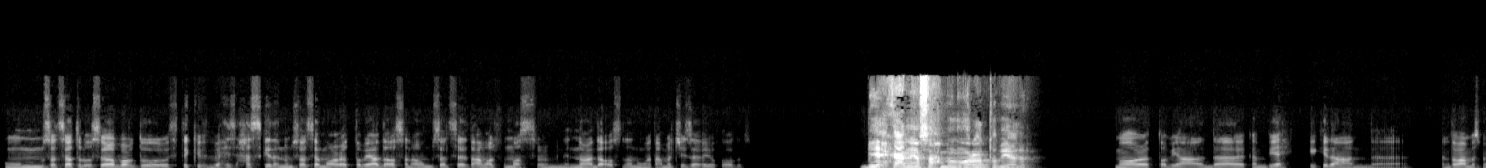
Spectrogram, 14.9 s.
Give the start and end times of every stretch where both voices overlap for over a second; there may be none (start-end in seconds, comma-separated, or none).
none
